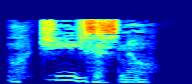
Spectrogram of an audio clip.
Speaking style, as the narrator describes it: Kate moaned softly

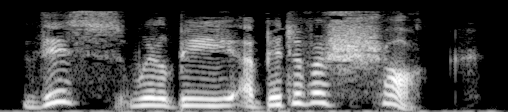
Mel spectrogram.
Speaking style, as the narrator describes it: said Professor McGonagall in a surprisingly gentle voice

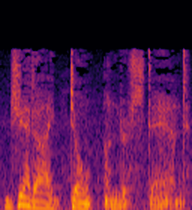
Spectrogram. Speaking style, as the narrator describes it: Voss said, his voice dripping contempt

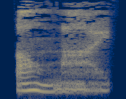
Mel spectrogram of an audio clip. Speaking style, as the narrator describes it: Molly whispered

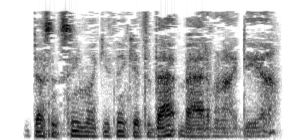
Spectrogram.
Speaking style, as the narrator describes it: I murmur

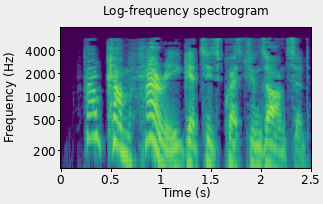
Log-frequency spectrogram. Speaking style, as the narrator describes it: said Fred angrily

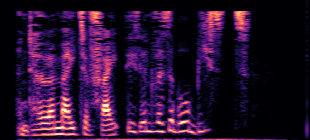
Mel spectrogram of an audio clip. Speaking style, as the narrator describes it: He asked softly

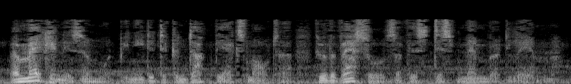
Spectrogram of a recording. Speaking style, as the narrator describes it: Fison whispered

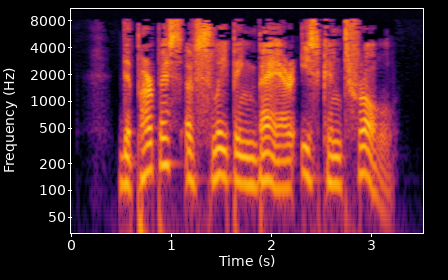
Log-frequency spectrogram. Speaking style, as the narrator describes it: Vachette said calmly

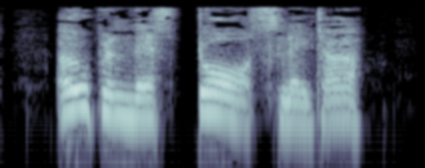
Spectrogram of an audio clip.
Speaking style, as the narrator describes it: growled, slurring from drink

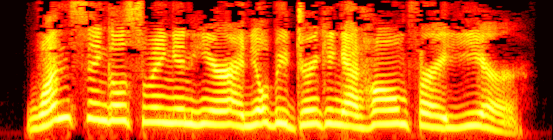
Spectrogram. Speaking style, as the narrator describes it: yells

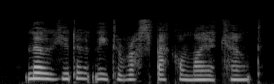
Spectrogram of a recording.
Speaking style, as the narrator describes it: she muttered

